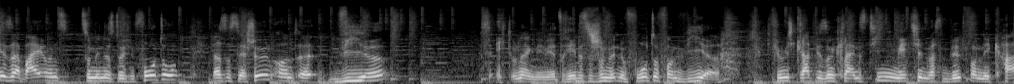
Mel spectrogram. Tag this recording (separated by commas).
Music, Speech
